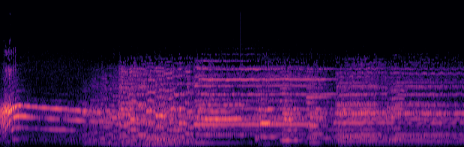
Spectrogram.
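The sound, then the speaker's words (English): A siren wails steadily and loudly for several seconds, its tone sliding and holding in long sustained rises and falls, with no voices over it. “Come on, Wayman, hit that siren.”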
